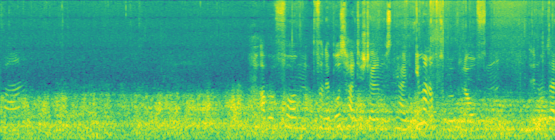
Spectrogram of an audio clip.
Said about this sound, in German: Oh Gott, das Flugzeug ist safe richtig laut.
